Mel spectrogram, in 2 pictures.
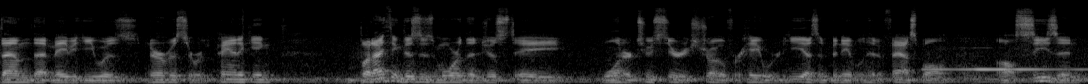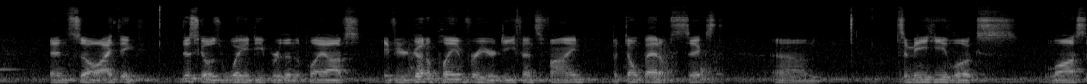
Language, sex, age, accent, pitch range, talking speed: English, male, 30-49, American, 95-110 Hz, 180 wpm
